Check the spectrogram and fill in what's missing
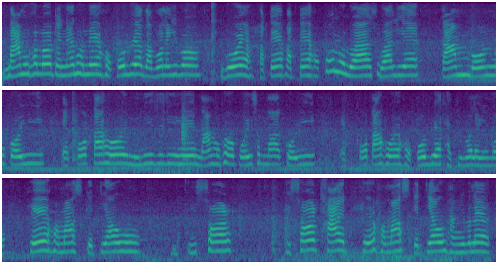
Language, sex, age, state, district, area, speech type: Assamese, female, 60+, Assam, Golaghat, urban, spontaneous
